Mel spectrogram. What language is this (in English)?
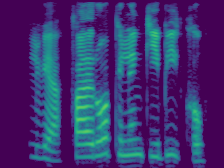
Icelandic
